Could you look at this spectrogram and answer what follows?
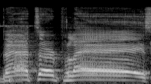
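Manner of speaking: acted rough, creaky ghoul voice, place name drawn out. Retelling how the jack-o'-lantern head monsters in the episode tell the kids: imitating monsters yelling. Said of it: "they're just yelling at them".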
